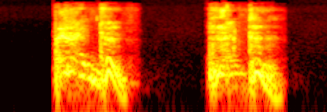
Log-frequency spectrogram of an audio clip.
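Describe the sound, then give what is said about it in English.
Two loud, rough throat clearings, each a gruff double rasp, separated by a short pause. “At Rabbit Park, it's hard to clear your throat”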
